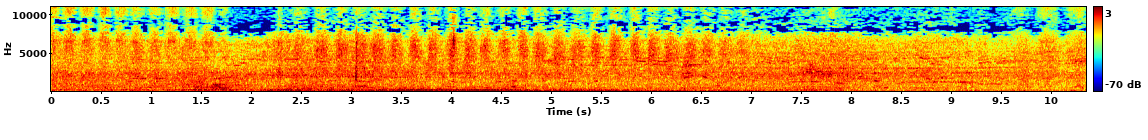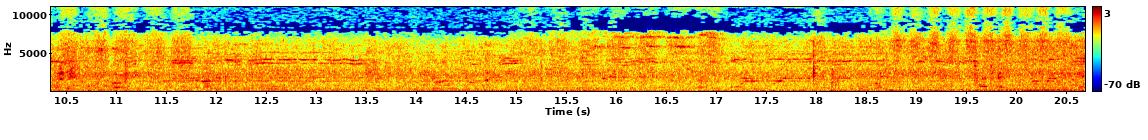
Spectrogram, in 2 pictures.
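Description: A cloth rubs briskly against leather shoes.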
